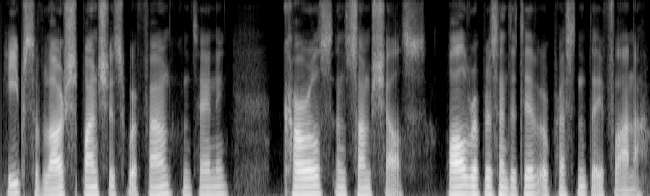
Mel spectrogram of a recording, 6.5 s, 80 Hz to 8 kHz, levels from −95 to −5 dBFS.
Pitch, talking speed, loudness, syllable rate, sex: 115 Hz, 155 wpm, -20 LUFS, 5.3 syllables/s, male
